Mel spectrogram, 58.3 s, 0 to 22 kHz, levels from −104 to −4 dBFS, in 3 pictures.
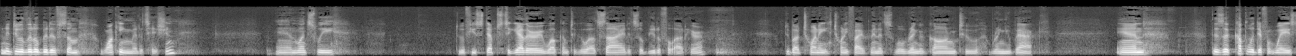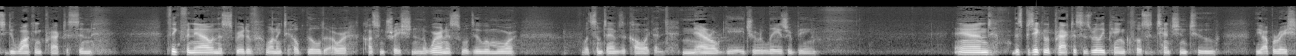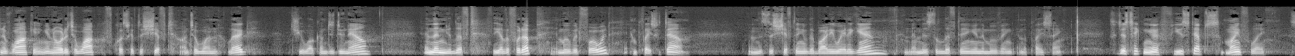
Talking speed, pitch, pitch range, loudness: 165 wpm, 120 Hz, 110-130 Hz, -18 LUFS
